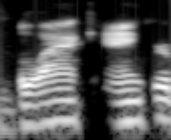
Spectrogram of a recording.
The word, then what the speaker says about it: BLKANKR: The name of the business is Black Anchor, but it's spelled BLKANKR. Instagram at BLKANKR.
